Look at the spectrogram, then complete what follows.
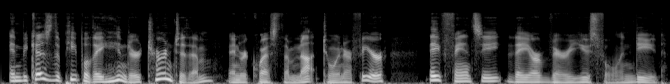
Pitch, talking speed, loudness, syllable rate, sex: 125 Hz, 195 wpm, -18 LUFS, 6.1 syllables/s, male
